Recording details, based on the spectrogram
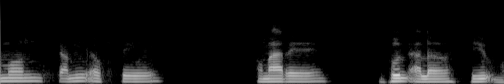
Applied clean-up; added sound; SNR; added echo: neural mask model DeepFilterNet 3.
